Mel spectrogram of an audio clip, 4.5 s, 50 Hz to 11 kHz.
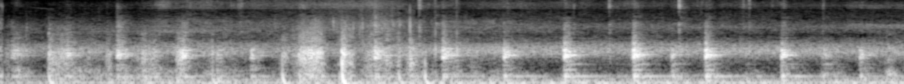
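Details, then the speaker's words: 2021 Hyundai Venue, 25,000 km, driven over patchy road and small stones: uneven, rapid hollow knocks about three a second from the front; suspension noise traced to a worn steering rack, not serviceable and needing replacement. "இந்த வண்டியோட suspension noise steering ரேக்லதான் வருது."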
